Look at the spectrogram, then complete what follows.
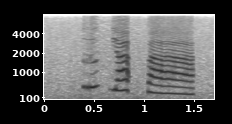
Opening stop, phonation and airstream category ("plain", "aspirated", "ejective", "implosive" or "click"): plain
